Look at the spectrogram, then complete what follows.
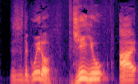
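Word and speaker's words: güiro: this is the guido gu i r o not GUI Doo as I hear many people mispronounce the name of this instrument specifically this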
